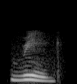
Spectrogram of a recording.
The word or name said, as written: rig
